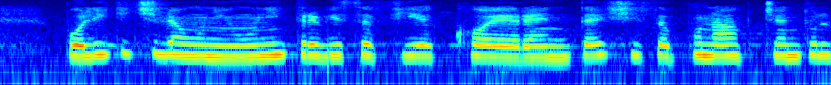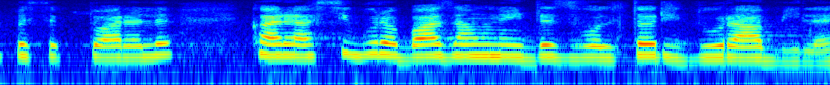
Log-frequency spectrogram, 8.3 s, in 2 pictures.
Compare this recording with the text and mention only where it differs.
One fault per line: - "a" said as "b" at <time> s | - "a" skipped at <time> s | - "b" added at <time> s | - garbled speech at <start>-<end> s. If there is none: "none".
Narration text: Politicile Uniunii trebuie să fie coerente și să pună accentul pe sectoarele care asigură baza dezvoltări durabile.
- "unei" added at 6.5 s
